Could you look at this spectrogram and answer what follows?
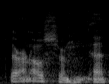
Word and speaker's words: Theranos: And Theranos, I think, is that the way you pronounce it, Charlie? Theranos? Yeah.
